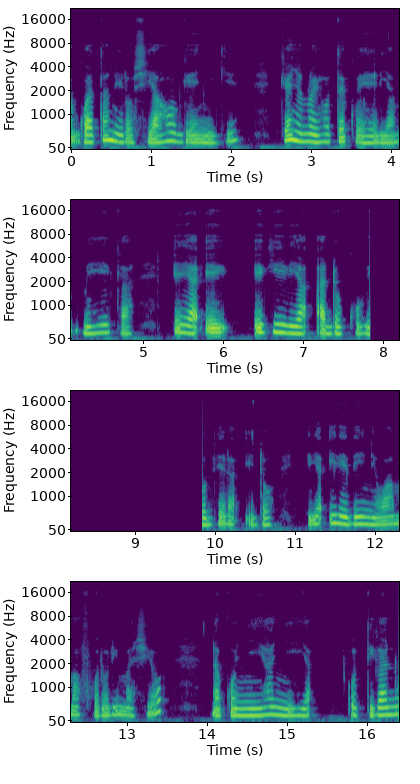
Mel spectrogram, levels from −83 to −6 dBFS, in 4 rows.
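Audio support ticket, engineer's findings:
Audio dropout to silence, 7.84 to 9.85 s, right after "ĩgiria andũ". Speech cuts off mid-flow, returns abruptly; roughly 2 s lost. Gap is silent, no room tone or hiss. Likely cause: input lost upstream (device disconnect, failed link or mute) while the recorder kept writing silence. Differs from a level dip, where floor noise would persist or the fades would be gradual. Content in the gap is unrecoverable.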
